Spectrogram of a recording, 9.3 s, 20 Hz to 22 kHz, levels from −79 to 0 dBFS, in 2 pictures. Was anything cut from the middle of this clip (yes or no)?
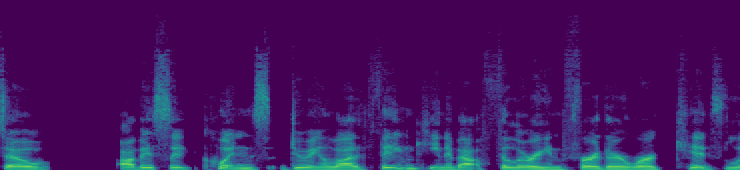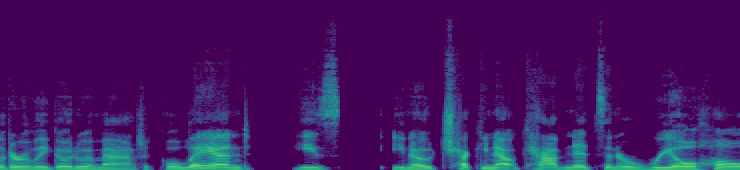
yes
